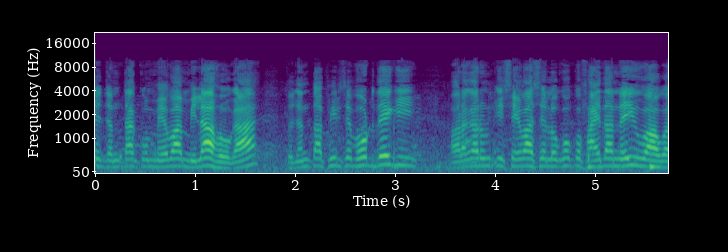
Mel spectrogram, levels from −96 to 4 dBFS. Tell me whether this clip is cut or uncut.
uncut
